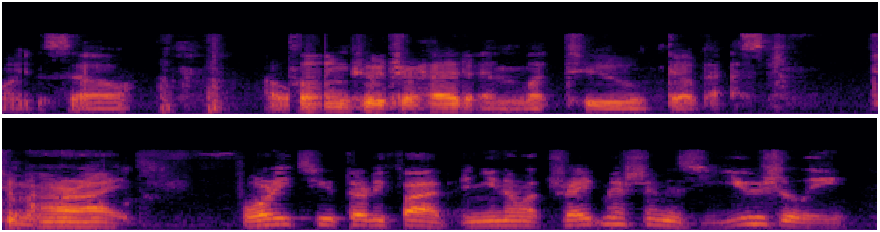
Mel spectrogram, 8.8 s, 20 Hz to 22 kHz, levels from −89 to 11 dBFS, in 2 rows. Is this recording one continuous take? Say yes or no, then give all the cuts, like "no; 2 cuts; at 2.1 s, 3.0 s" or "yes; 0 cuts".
yes; 0 cuts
